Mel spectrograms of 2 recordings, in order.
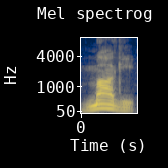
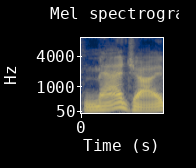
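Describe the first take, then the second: First: The name is said the Japanese way. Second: The name is said the American way. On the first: "it was in Japanese and it was like Magi" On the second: "that's how we usually say that in America"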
